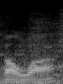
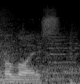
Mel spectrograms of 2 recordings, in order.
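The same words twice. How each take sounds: First: The name is said with a French pronunciation. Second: The name is said with an English pronunciation. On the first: This is the original form that almost nobody uses. "the French uh, proper way to say it is Valois" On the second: This is how nearly everyone says it. "Everyone calls it Valois"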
